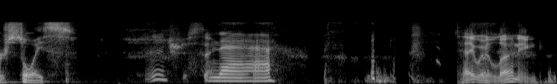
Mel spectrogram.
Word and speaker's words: Seuss: Zeus, like the god of thunder and lightning. Oh. So Somebody then I just had told me, like, yesterday that his name was originally supposed to be pronounced Dr. Seuss.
